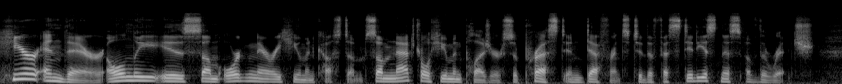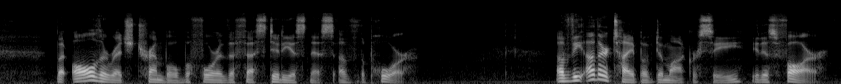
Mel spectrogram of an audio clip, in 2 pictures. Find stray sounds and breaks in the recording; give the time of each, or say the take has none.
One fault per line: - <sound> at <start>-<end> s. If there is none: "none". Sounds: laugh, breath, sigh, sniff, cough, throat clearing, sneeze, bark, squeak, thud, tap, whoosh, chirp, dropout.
- dropout at 4.1-4.2 s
